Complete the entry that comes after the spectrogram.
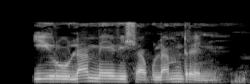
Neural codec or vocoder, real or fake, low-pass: none; real; 7.2 kHz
